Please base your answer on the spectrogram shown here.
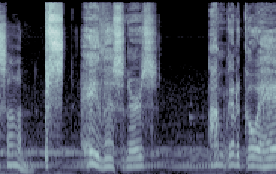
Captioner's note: whispering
